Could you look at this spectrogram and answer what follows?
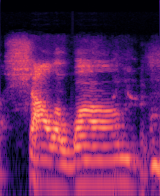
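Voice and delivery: shalawam drawn out slowly, ending in a rising tune; mock the wrong shalawam, slow and rising; imitating the wrong shalawam; mocking wrong pronunciation. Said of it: "they don't understand how to break the Hebrew down".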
